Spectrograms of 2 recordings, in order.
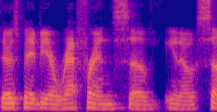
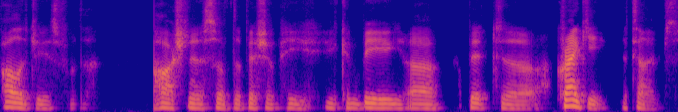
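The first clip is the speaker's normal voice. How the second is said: really low voice, quieter and slower; 5 dB quieter than usual. A game master voices a character speaking of the bishop: really low voice. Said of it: "his voice gets really low".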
